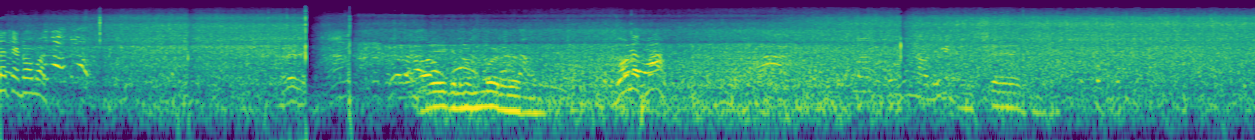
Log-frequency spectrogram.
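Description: Muddy water rushes loudly over rocks.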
